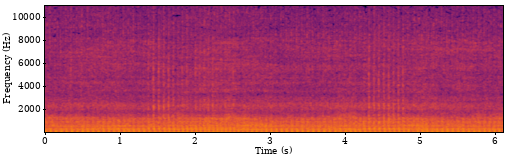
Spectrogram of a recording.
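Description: Kawasaki KLR650's single-cylinder four-stroke engine running steadily with an even pulse as the bike rides along a dirt trail.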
